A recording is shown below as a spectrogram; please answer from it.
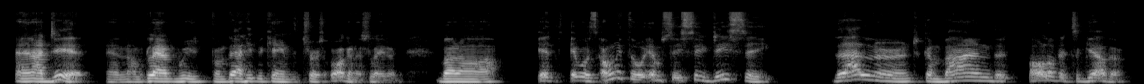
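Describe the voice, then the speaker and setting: Speaking at a moderate pace, a man with a fairly high pitch and a somewhat breathy voice uses lively intonation, and his loudness swings widely. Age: 80s+. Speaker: church member. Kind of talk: testimony. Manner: halting.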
